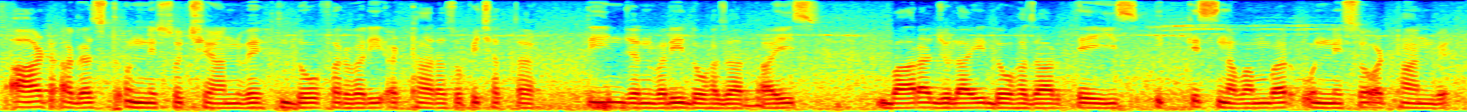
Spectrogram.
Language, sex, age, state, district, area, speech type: Urdu, male, 18-30, Delhi, North West Delhi, urban, spontaneous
